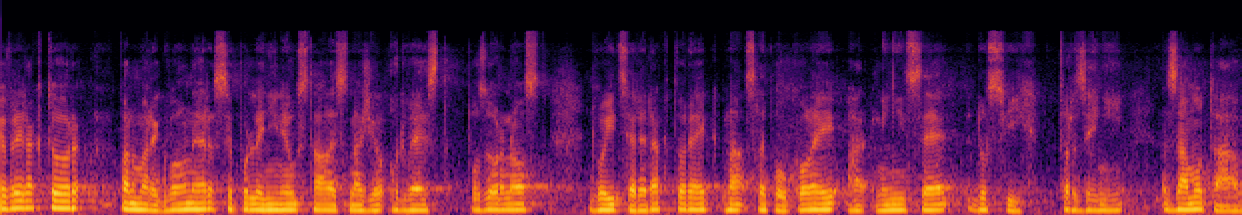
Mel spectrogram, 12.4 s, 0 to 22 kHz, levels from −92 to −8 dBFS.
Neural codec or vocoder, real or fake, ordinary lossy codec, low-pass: codec, 24 kHz, 3.1 kbps, DualCodec; fake; Opus, 16 kbps; 10.8 kHz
